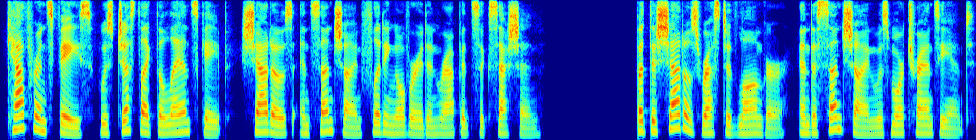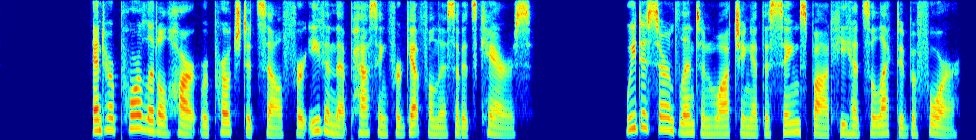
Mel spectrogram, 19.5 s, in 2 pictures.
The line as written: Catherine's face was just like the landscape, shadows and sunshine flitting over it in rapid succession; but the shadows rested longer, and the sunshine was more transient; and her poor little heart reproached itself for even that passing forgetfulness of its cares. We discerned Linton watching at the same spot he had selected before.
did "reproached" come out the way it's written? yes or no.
yes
